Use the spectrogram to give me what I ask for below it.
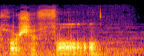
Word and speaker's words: Hoshafant: Also, if I recall correctly from a cutscene, I believe his name is pronounced Hoshafant. It's Hoshafant. You'll hear it very often in cutscenes going forward. Yeah, because I think to recall, Sir Amaric was speaking the T silent. Yeah, I mean the T's either pronounced or silent depending on who's speaking it actually, because Count Edmund and Amaric pronounce it differently.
